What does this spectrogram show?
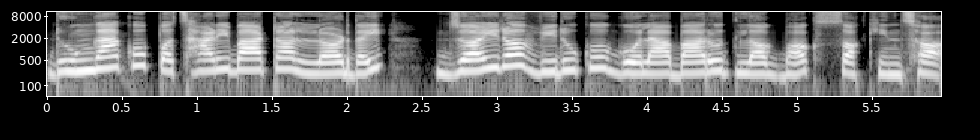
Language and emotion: Nepali, neutral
